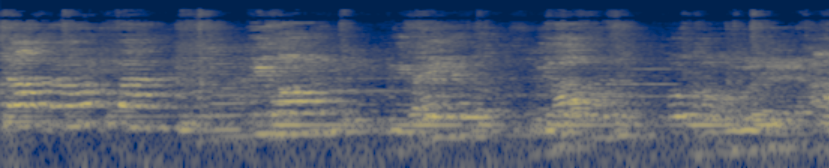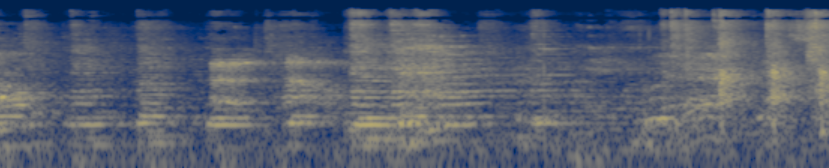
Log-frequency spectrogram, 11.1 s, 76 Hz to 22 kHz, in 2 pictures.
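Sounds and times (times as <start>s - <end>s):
man singing: 0.0s - 8.6s
ukulele and lap steel guitar: 0.0s - 10.1s
people clapping: 9.8s - 11.0s.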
